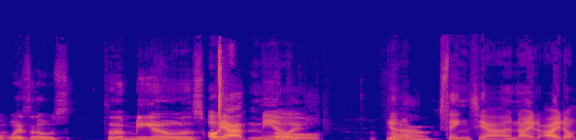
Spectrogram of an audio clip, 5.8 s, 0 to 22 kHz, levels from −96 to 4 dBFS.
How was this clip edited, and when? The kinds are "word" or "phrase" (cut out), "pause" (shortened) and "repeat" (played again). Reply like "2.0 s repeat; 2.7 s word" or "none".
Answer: 2.0 s word; 2.4 s word; 3.9 s word

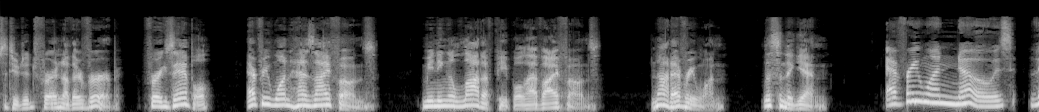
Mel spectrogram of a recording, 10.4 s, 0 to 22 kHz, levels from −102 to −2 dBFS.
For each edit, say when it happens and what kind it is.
none

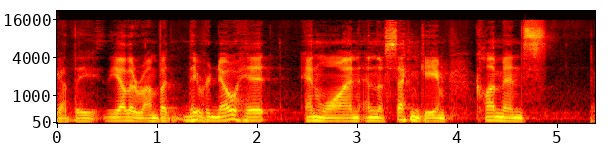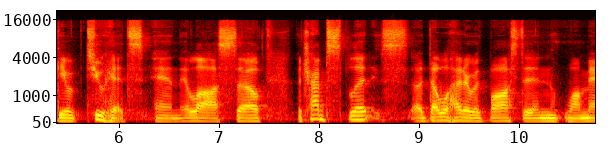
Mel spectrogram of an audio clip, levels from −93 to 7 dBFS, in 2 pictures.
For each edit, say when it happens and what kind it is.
3.1 s word; 4.2 s word; 5.3 s word; 8.5 s word

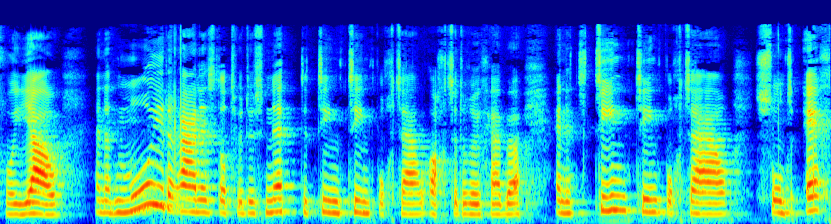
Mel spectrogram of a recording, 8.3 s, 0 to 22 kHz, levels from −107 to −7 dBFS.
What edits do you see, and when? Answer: none

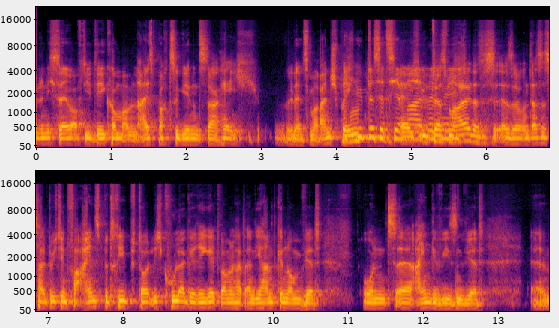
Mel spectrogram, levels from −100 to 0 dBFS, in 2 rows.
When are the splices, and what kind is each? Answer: none

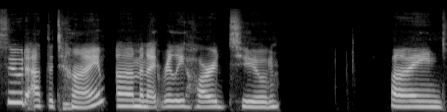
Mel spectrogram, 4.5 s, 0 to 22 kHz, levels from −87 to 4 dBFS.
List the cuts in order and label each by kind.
1.1 s pause; 1.6 s word

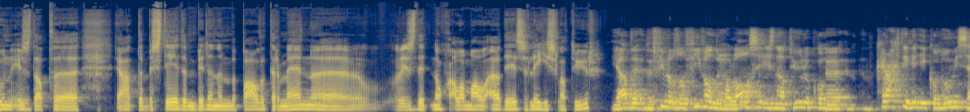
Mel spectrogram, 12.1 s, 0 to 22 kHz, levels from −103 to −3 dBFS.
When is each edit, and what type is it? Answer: 6.3 s phrase; 7.6 s pause; 10.3 s word

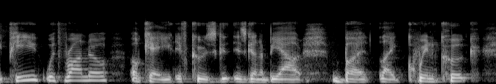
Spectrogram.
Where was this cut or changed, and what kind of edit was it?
1.7 s phrase

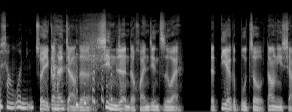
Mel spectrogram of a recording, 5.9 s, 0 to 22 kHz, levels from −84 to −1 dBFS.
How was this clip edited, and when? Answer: none

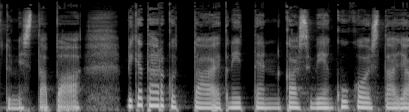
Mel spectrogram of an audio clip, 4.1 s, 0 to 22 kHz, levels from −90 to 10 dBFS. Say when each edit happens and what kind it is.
2.3 s word

